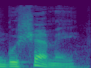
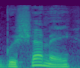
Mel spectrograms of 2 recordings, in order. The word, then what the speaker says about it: Buscemi: But the correct, Sicilian pronunciation is Buscemi. So when people say Buscemi, that's very close to how I think what the real pronunciation is.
